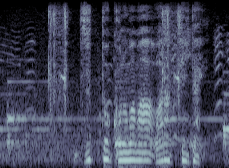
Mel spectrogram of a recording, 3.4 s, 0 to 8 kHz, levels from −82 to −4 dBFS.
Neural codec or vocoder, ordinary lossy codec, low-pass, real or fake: none; Opus, 24 kbps; 7.2 kHz; real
